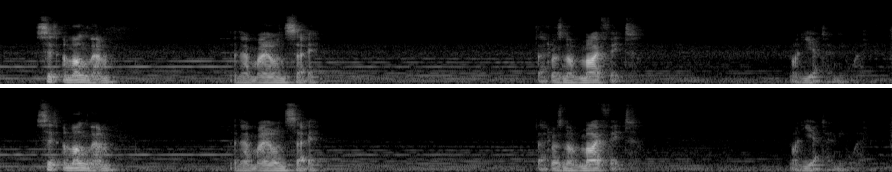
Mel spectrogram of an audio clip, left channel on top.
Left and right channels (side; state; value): both; normal; correlation 0.65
